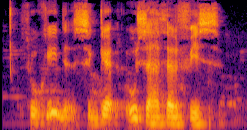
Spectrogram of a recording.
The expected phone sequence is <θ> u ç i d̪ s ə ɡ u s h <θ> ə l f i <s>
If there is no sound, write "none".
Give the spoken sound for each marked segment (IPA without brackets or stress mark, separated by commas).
θ, θ, s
